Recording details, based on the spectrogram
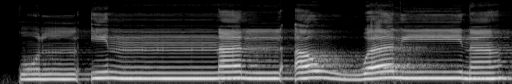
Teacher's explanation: Wau tasydid yang tidak didahului tanwin atau nun sukun. Jangan ditahan bacanya. Cukup dibaca menggunakan nabr. Naikkan intonasi suara kita.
